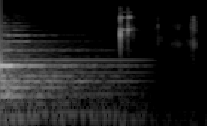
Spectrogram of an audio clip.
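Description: A game's chaos coin rings out with a bright metallic tone that fades over about a second, followed by a few light clinks as it is grabbed. No voices.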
